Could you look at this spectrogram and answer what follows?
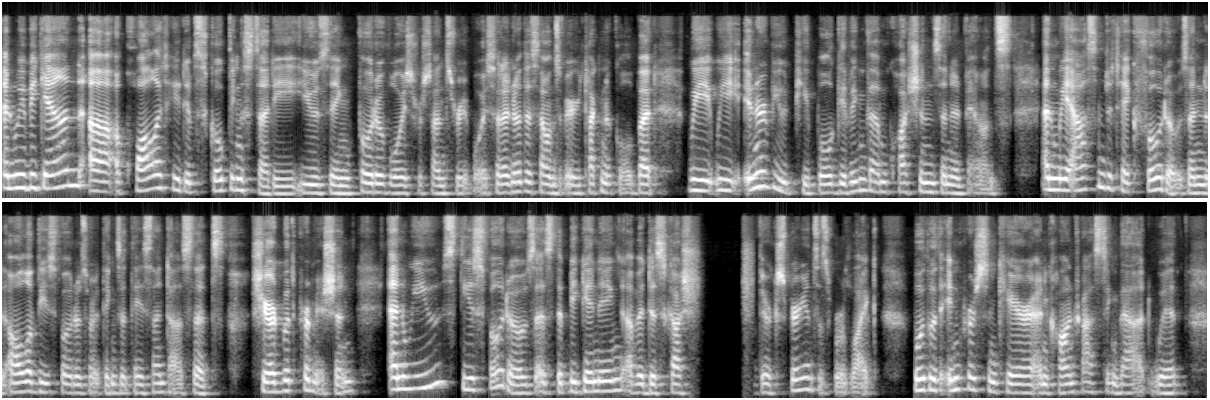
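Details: Adult female speaker; ordinary speech.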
